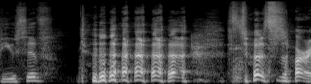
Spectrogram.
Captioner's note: laughs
